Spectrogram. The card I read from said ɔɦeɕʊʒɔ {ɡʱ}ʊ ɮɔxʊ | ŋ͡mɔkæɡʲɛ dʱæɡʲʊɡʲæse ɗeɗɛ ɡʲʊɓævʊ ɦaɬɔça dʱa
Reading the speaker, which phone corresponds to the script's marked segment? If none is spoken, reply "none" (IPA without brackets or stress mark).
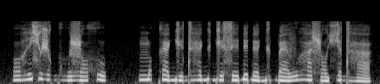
ɡʱ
